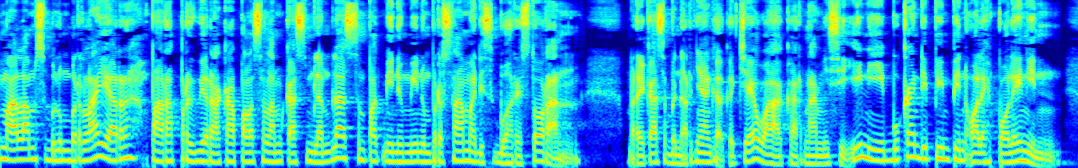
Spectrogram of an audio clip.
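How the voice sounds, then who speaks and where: A man's voice: mid-range voice, darkish tone. A man narrating a film's plot as scripted storytelling with casual asides. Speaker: film recap narrator.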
